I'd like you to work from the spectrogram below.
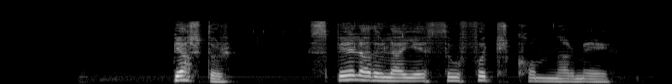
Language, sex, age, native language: Icelandic, male, 50-59, English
